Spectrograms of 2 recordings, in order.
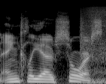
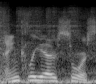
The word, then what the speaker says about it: ankylosaurus: People call the one dinosaur an ankylosaurus, and I did for a long time. An ankylosaurus, it's not an ankylosaurus, it is an ankylosaurus.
